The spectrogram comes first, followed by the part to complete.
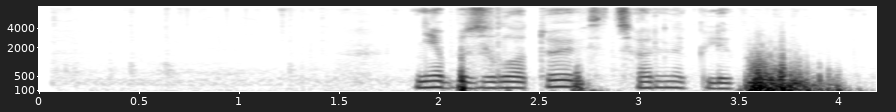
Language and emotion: Russian, neutral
